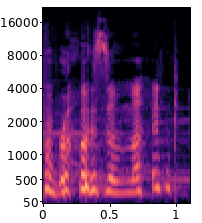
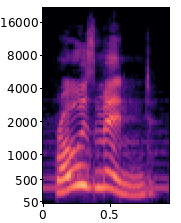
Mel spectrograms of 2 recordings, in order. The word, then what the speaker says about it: Rosamund: Long live Rosamund. Rosamund? Rosamund! Is it Rosamund? No. Because it's Rosa. It's like an A in there.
